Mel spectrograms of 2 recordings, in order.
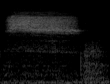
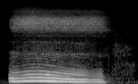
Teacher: Z is made by my vocal chords it's actually a voiced consonant sound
